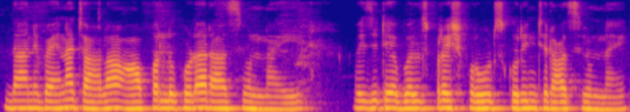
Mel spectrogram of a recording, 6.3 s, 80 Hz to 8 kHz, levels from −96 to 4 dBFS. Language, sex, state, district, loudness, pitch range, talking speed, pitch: Telugu, female, Andhra Pradesh, Annamaya, -13 LUFS, 180-190 Hz, 115 wpm, 185 Hz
